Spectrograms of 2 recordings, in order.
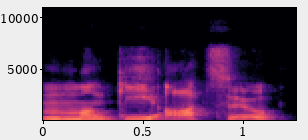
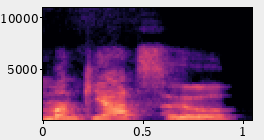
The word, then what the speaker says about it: Gyatso: I'm sure he says his name differently, but He yeah, says it like Monkey Atsu. Monkey Like Atsu. that's how he kind of how he pronounces it in the show. It's like Mm. Monkey Atsu.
